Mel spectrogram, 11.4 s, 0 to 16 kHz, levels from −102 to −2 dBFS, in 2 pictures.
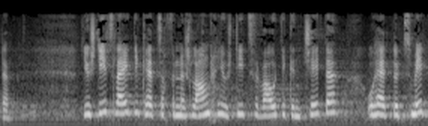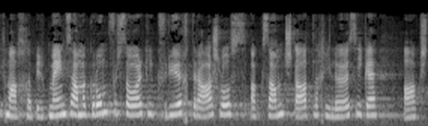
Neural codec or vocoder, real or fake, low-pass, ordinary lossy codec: none; real; 10.8 kHz; MP3, 48 kbps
